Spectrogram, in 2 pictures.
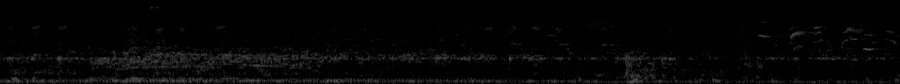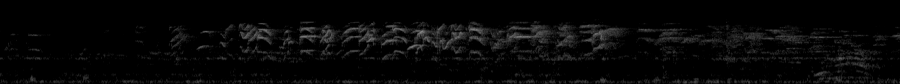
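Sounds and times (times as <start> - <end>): small birds chirping: 3.2 - 18.0.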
